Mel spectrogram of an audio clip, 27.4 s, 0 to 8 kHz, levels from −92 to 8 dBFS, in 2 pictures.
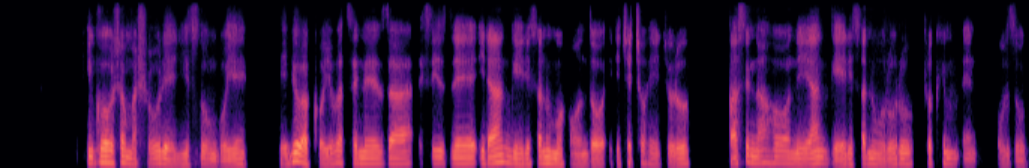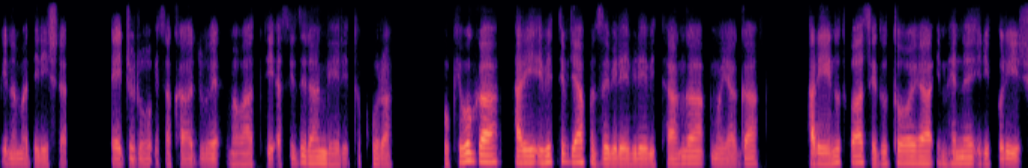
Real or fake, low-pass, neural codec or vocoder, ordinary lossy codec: fake; 7.2 kHz; codec, 24 kHz, 0.9 kbps, DualCodec; Opus, 64 kbps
